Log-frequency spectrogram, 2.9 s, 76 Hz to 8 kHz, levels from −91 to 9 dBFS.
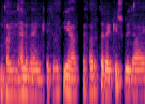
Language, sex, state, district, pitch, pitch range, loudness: Hindi, male, Uttar Pradesh, Hamirpur, 120 Hz, 120-125 Hz, -19 LUFS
